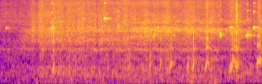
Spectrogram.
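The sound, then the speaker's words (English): A hand-cranked apple peeler turns steadily during a kitchen canning demonstration, its little blade catching the peel and taking it off, making a continuous scraping, rustling whir with scattered light clicks and brief high squeaks from the mechanism. No one speaks. “You'll recall the fun hand crank apple peeling gadget.”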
